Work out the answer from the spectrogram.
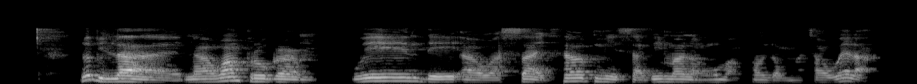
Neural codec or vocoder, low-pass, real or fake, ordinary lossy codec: none; 5.4 kHz; real; MP3, 48 kbps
